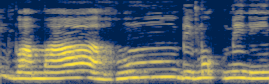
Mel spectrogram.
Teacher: میم ساکن اور اس کے بعد بائے تو وہاں پر اخفا ہوتا ہے ، یعنی وما ہم بمؤمنین، تھوڑی دیر آواز بند کریں گے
